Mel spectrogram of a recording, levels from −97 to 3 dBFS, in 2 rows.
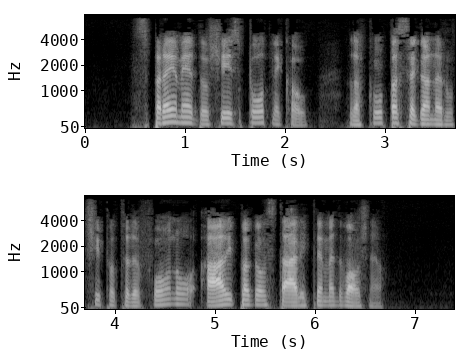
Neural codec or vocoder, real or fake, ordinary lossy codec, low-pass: codec, 16 kHz, 1.1 kbps, Voila-Tokenizer; fake; MP3, 32 kbps; 7.2 kHz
